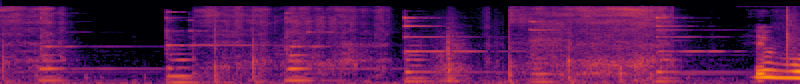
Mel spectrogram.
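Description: Light cartoon music of separate tinkling, bell-like plinked notes, mixed with short scratchy scribble sounds as a pencil draws circles on paper.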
